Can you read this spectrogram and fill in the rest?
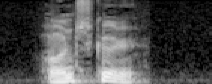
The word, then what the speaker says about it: Undskyld: Undskyld.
